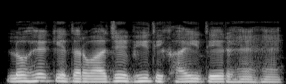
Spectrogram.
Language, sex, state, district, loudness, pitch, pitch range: Hindi, male, Jharkhand, Ranchi, -16 LUFS, 135 Hz, 130-145 Hz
